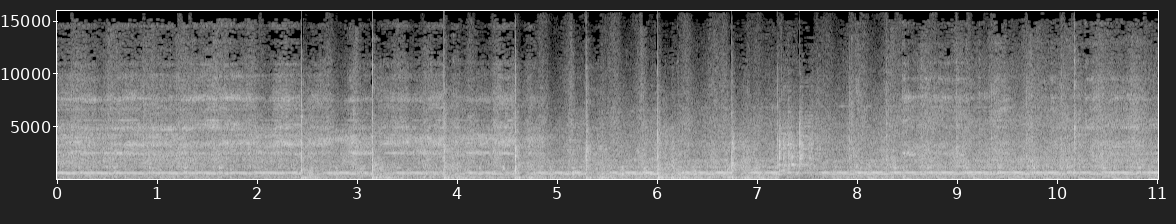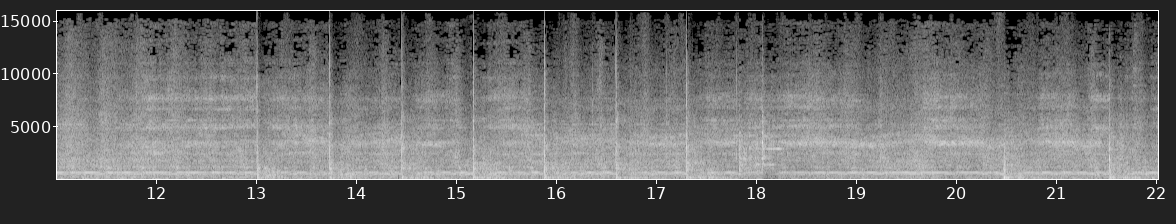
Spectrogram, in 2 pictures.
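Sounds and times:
hammer striking metal: 2.4s - 7.6s, 12.9s - 18.4s, 20.4s - 20.8s, 21.4s - 22.0s.

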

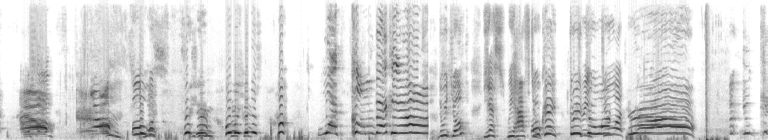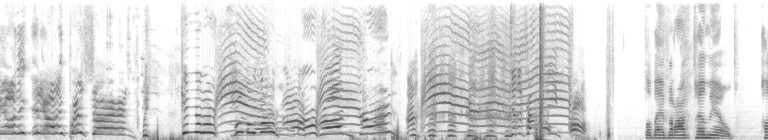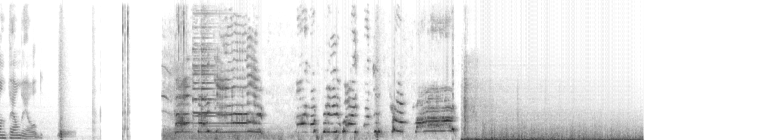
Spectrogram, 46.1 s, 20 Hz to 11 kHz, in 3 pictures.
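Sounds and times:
high drawn-out vocal cry: 0.0s - 2.6s, 19.2s - 27.2s, 38.5s - 39.9s
explosion blast: 40.0s - 43.6s
low rumble: 40.0s - 43.6s.

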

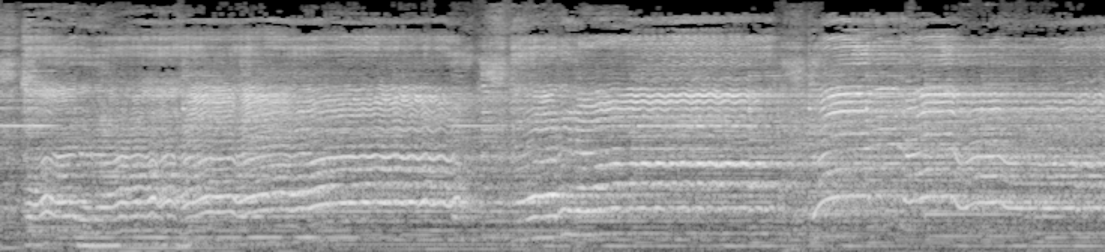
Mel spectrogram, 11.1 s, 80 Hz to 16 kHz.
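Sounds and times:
song accompaniment: 0.0s - 11.0s.

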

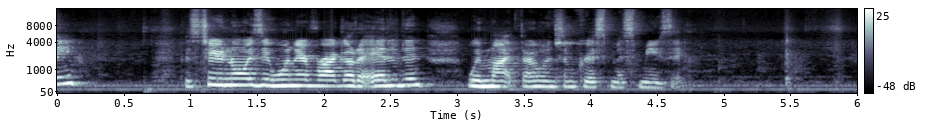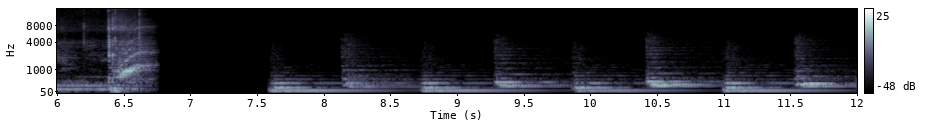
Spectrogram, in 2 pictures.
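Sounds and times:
instrumental music with held notes: 7.6s - 12.0s.

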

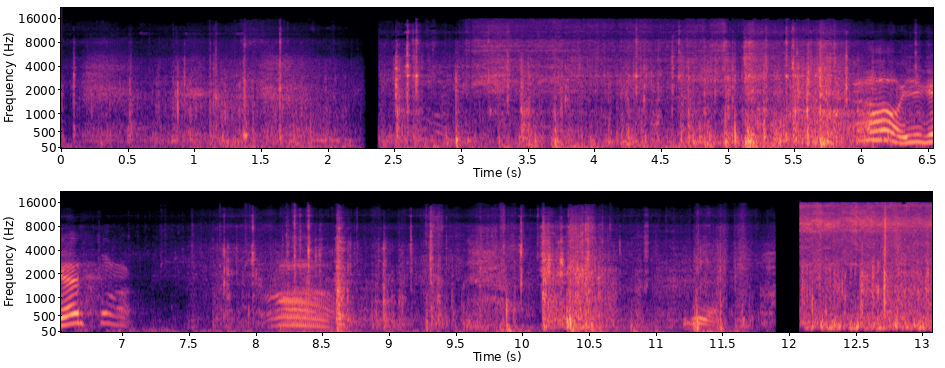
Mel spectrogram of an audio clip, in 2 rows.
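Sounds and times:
bike rattling clicks and knocks: 0.4s - 6.5s.

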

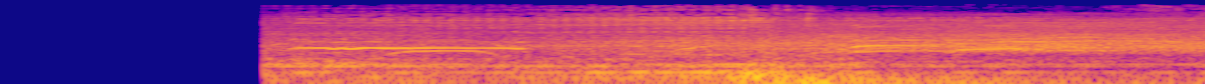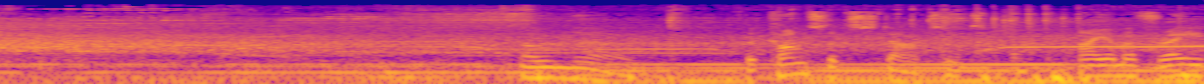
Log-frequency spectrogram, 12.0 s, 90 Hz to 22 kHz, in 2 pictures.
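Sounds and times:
large crowd cheering: 1.3s - 12.0s
music: 1.3s - 12.0s
whoops and screams: 1.4s - 2.8s, 3.4s - 9.6s, 10.9s - 12.0s.

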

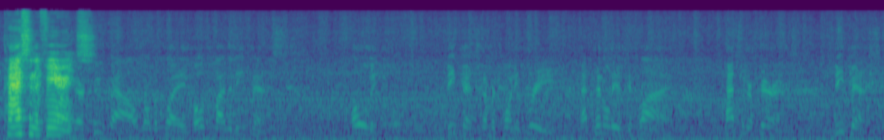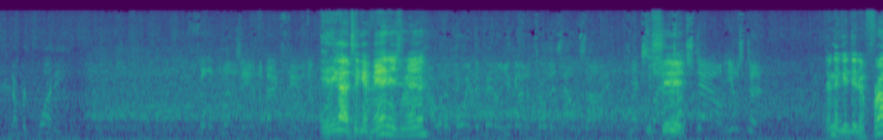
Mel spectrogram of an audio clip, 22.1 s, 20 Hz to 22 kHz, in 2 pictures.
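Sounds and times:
faint broadcast speech: 0.0s - 22.0s
low steady hum: 0.0s - 22.0s.

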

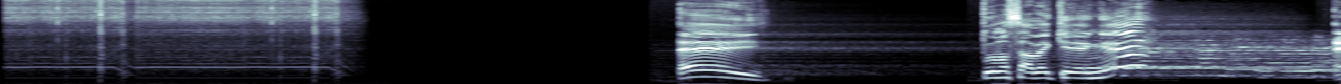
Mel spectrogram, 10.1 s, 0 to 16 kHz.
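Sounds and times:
mechanical whir: 0.0s - 2.8s
sharp clicks: 2.0s - 2.8s.

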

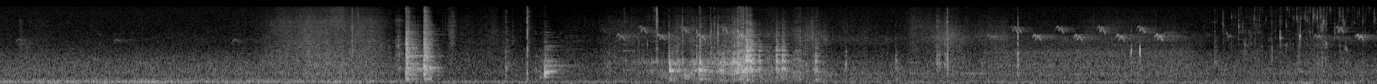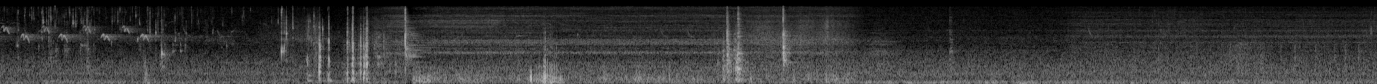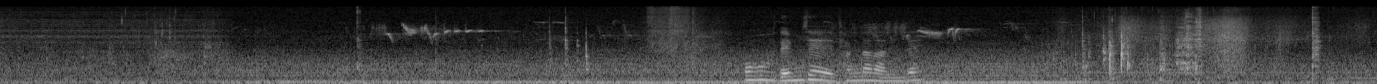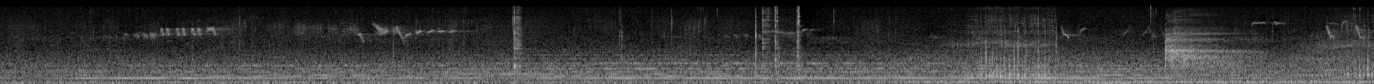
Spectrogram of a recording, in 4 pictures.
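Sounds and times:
small birds chirping: 5.7s - 22.6s, 23.6s - 55.0s
soup bubbling in a pot: 12.0s - 17.0s.

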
